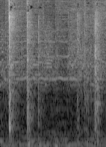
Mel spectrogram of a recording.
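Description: Background music playing under a few sharp clicks and crackles from a clear plastic takeout container lid being pulled open, the loudest about a quarter second in.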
